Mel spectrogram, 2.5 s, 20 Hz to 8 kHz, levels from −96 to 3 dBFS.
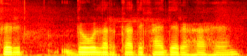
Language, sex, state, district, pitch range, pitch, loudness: Hindi, male, Arunachal Pradesh, Papum Pare, 110-120 Hz, 115 Hz, -19 LUFS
